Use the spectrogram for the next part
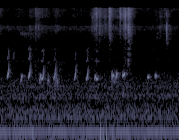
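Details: Two female pet guinea pigs given an orange as a special treat; soft, short rising squeaks repeated over a dozen times at an uneven pace, over a steady low hum and light rustling.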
